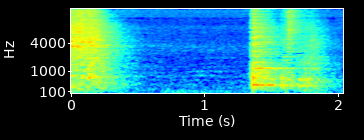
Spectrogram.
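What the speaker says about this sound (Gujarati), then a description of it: "આ ઢોકળા ખાઈને વાસણ કોને ફેંકી દીધા?" Metal pots and utensils, left after a dhokla meal, clatter nearby in two loud bursts. A short quiet gap separates the first crash from the second, longer rattle.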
